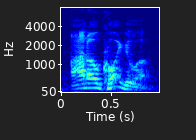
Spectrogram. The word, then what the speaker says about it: Otto Koivula: Otto Koivula. Level 1 Spectrum FX Future Watch. There we go, that's how it's pronounced.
